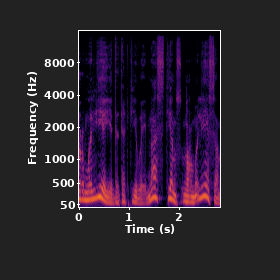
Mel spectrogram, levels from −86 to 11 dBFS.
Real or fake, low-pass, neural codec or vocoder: fake; 14.4 kHz; codec, 44.1 kHz, 2.6 kbps, SNAC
